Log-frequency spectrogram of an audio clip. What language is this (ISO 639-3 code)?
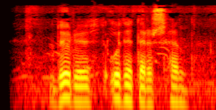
bak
